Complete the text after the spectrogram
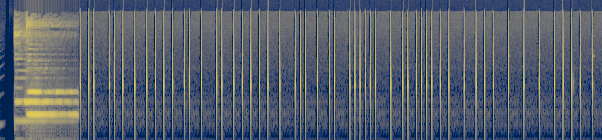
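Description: Typing clicks tap quickly and unevenly.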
